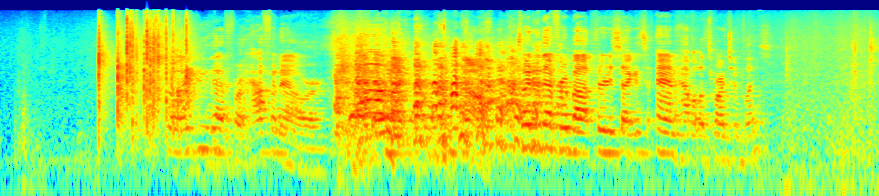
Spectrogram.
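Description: A group of people laughs and chatters loudly.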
